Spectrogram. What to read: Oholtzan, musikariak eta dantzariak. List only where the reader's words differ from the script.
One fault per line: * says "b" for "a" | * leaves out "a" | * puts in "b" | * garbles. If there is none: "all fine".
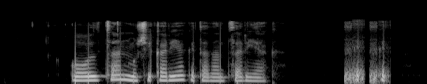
all fine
